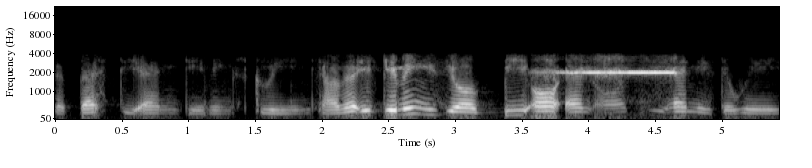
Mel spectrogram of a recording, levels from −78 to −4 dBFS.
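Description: A speech recording carried over a GSM full-rate codec throughout. The sound points to the 13 kbps coder, which models the vocal tract and rebuilds the excitation from sparse, regularly spaced pulses. The result is a plainly audible buzzy, gravelly roughness, a narrow telephone band of roughly 0.3 to 3.4 kHz, and nothing above 3.8 kHz. From 3.55 to 4.69 s, a microphone picks up the loudspeaker it feeds and the loop's gain rises above one at 2 kHz, producing a loudspeaker feedback squeal. That single tone swells over about half a second to roughly 10 dB above the speech before it stops.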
